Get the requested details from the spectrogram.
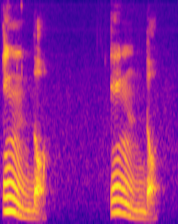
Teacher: E tem o D, né, que é a versão sonora do T, aí vira, por exemplo, indo.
